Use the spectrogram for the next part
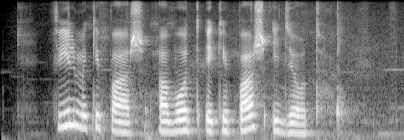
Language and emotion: Russian, neutral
